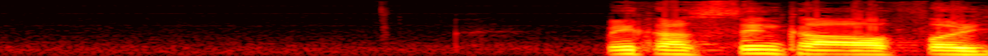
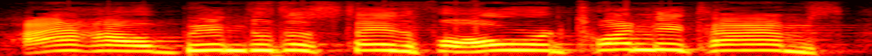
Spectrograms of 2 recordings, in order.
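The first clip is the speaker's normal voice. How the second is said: much higher, a put-on pleading woman; high mock lady voice; 11 semitones higher than usual. Lady at the embassy insisting to the officer, high mock voice. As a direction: squeak it out like the indignant applicant.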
